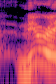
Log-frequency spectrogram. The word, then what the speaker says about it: Mira: Yeah, like mirror, but it's saying with some sort of accent. Mira, there you go.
